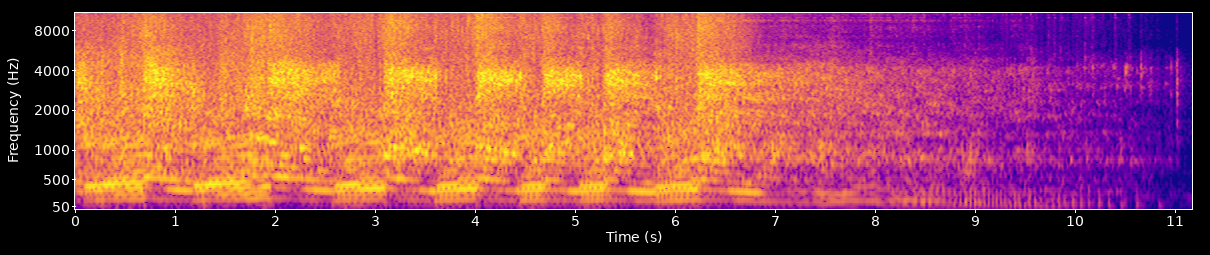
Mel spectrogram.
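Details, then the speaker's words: Suzuki Smash motorcycle, previously stumbling and dying on throttle from an ignition fault, after the fix with the spark plug cap fitted: idles well and blips up and down quickly and cleanly without cutting out. "Oke, teman-teman, langsamnya sudah bagus. Kita coba gas."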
